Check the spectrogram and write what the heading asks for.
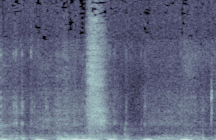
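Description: Low, irregular buffeting on the camera's microphone, with a short hiss about a second in.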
